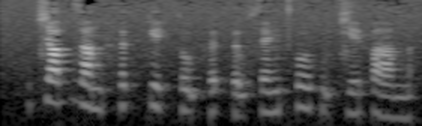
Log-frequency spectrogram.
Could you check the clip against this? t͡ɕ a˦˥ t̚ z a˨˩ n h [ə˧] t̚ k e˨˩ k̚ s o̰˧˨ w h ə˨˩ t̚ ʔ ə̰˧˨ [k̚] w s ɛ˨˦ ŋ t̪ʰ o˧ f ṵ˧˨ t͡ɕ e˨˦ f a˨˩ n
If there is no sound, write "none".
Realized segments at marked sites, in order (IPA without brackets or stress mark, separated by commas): ə˦˥, none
